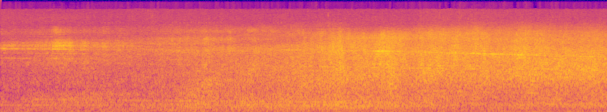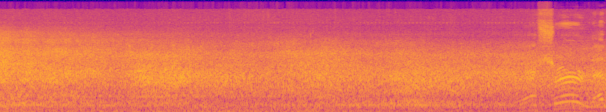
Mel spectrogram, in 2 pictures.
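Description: Airliner landing at Amsterdam Schiphol Airport, a broad, steady engine roar swelling slightly and holding for about twelve seconds, fairly close and loud, with faint voices underneath.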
